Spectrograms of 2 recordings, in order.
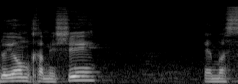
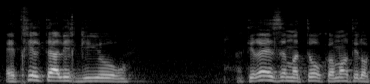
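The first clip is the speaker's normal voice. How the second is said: usual speaking voice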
